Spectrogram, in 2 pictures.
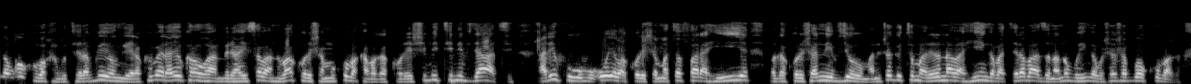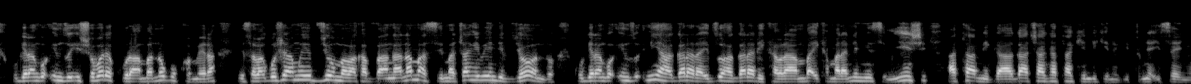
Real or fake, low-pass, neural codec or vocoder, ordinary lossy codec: real; 7.2 kHz; none; Opus, 24 kbps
